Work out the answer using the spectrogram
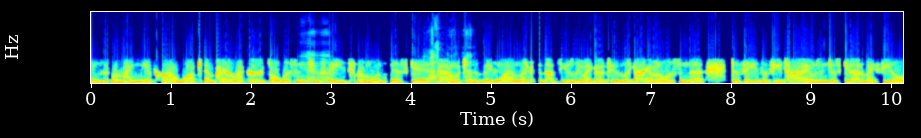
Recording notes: Our phone connection was a little wonky.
